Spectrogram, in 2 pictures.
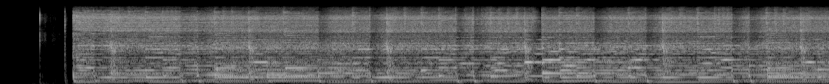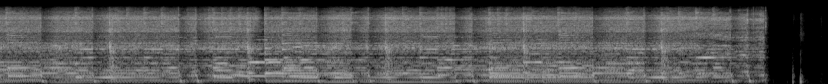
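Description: Upward-firing speakers on a Dell XPS 9710 17-inch laptop play music at 80% volume, full and continuous for about fifteen seconds before it cuts off, with no voices.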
